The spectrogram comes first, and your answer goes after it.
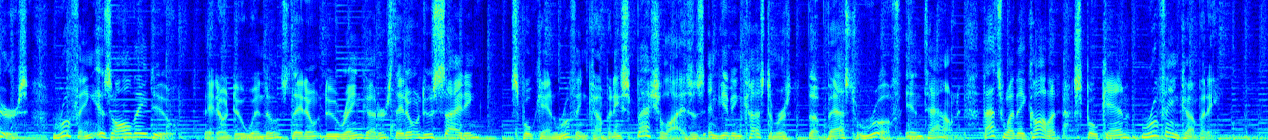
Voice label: radio commercial; spokaneroofingcompany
